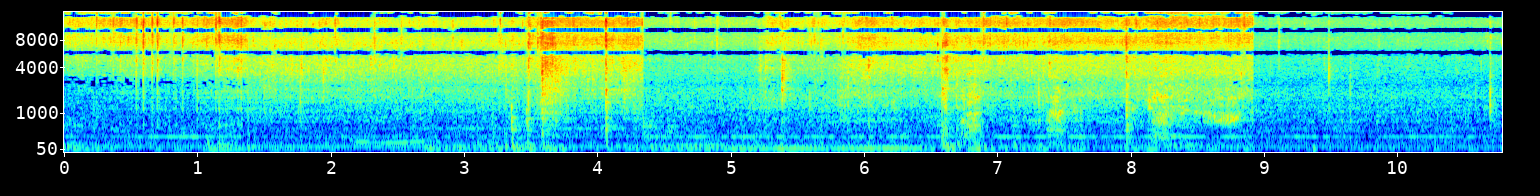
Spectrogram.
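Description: Chopped onions and ham sizzling in hot oil in a stainless steel frying pan while a spatula stirs them, with scattered scrapes and knocks of the spatula on the pan. The sizzle cuts off suddenly near the end.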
